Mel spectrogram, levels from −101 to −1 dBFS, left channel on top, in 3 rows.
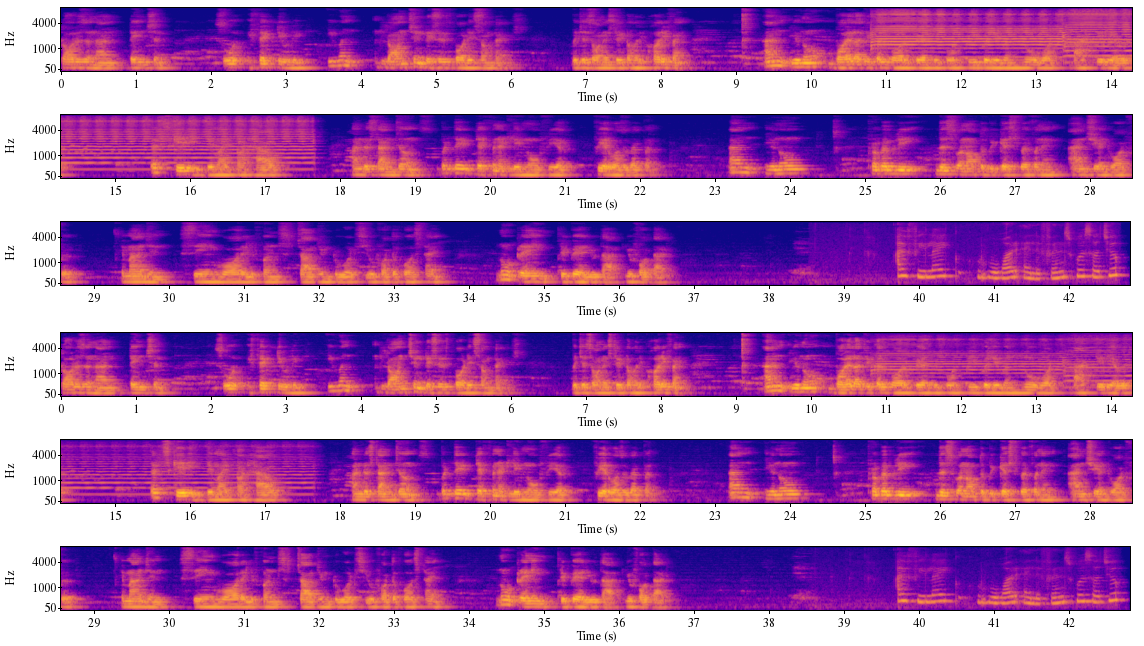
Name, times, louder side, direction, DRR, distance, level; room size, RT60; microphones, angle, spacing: voice 1, 0.0-3.3 3.6-6.1 6.8-14.3 15.0-15.1 15.5-17.2 18.1-21.1 21.4-22.3 23.2-24.2 24.7-28.7 29.4-33.7 34.4-36.7 38.3-38.5, right 1 dB, 55° right, 2.9 m, -24 dB
sound 1, 10.8-17.7, left 7 dB, 55° left, 0.9 m, -31 dB
voice 2, 39.7-40.5 40.8-42.7, left 1 dB, 20° left, 0.7 m, -31 dB
12.0 x 12.0 x 3.4 m
head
